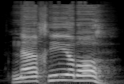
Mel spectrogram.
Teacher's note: وقف کی صورت میں گول تا پہ جب ہم وقف کریں گے، رکیں گے، سانس ٹوٹے گا تو اس کو ہا میں تبدیل کریں گے، یعنی اس کو ہا پڑھا جائے گا۔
